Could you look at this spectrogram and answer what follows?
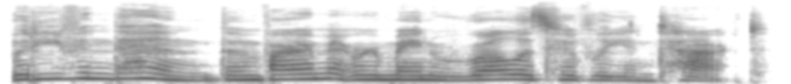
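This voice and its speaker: An actress playing a composed, clinical and earnest woman psychologist in a horror game, with precise, measured wording. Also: mid-range voice, darkish tone, dry recording, studio quality, natural voice. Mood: measured, serious. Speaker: video game voice actor. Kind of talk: scripted game dialogue acting.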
